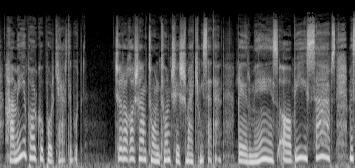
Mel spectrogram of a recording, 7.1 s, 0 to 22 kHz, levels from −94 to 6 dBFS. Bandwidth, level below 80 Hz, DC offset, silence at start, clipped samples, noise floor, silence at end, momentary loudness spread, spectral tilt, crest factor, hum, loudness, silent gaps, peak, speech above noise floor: 14.5 kHz; -40 dBFS; under 0.1%; 0 s; under 0.1%; -45 dBFS; 0 s; 9 LU; -4 dB/octave; 12 dB; none; -14 LUFS; none; -2 dBFS; 31 dB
